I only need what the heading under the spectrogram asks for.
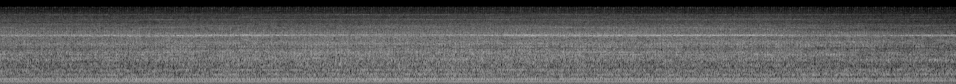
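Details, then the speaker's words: Maruti WagonR petrol that would not start, running after the fuel ran dry and was re-primed by cycling the key several times: steady, even idle with a constant hum and faint high whine, no misses; now running fine. "അങ്ങനെ ഇപ്പോൾ നമ്മുടെ വണ്ടിക്ക് വേറെ പ്രശ്നങ്ങളൊന്നുമില്ല, എല്ലാം okay ആയിട്ടുണ്ട്."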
